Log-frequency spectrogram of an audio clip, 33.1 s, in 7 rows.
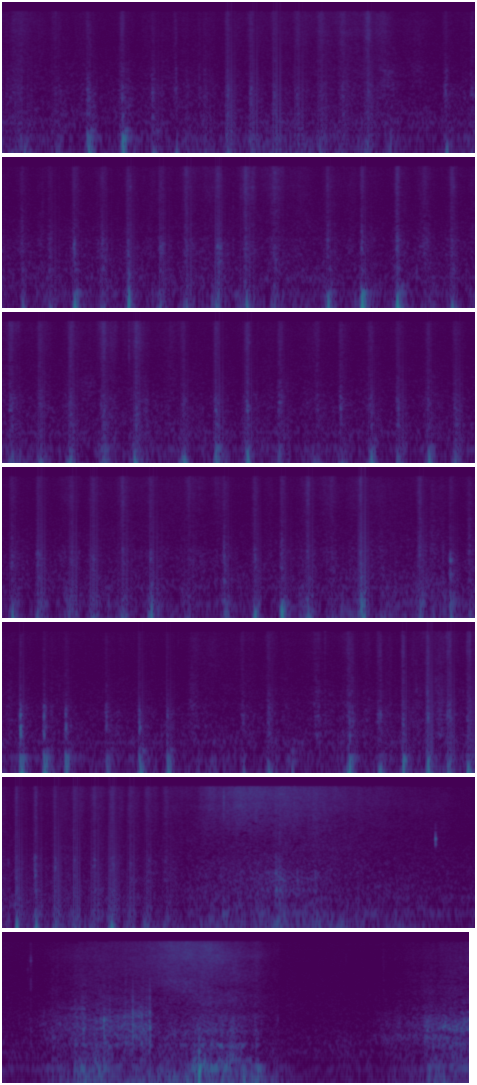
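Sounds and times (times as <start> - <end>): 
soft low thumps: 0.0 - 25.6
scalp massage and hair brushing scratchy strokes: 0.0 - 27.9, 28.8 - 31.3, 32.2 - 33.0
soft whooshing rubs: 0.0 - 31.4, 32.2 - 33.0.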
